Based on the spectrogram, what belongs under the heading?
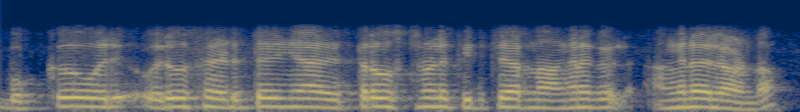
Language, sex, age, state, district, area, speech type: Malayalam, male, 18-30, Kerala, Kottayam, rural, conversation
